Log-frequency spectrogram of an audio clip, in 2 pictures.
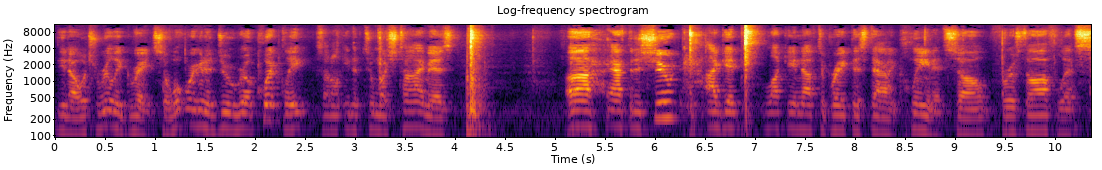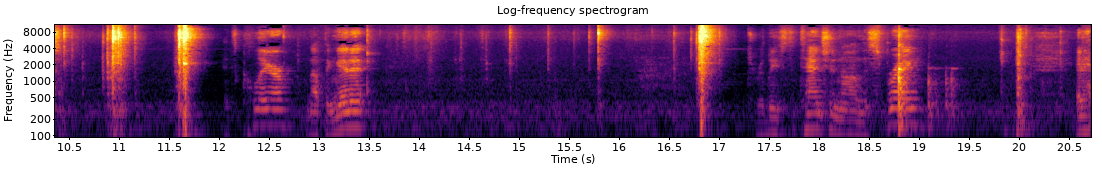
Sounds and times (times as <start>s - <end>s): Speech: 0.0s - 4.1s, 5.1s - 10.5s, 12.1s - 13.6s, 17.3s - 19.1s.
